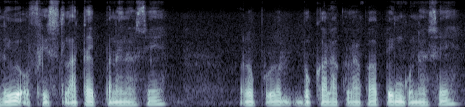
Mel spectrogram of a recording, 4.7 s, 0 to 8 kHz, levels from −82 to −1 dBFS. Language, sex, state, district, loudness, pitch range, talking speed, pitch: Nagamese, female, Nagaland, Kohima, -19 LUFS, 75-90 Hz, 205 wpm, 85 Hz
